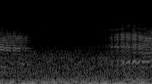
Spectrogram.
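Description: Dall sheep in a Planet Zoo habitat bleat over a steady outdoor ambience, with one bleat at the start and another near the end, both moderately distant and soft.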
